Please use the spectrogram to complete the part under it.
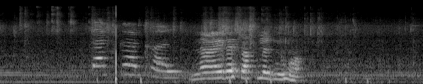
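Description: A young child speaks in a high voice nearby.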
